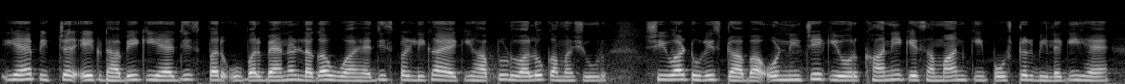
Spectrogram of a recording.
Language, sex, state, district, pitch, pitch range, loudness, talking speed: Hindi, female, Uttar Pradesh, Shamli, 200 Hz, 185-215 Hz, -17 LUFS, 180 wpm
